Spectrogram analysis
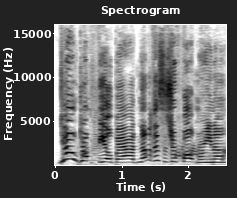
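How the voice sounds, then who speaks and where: A woman voicing a brash, peppy, fearless little drone sidekick from a video game, with a slangy, punchy, excitable delivery. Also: very high-pitched, fairly quick, very noisy, voice pushed up. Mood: reassuring, defiant.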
